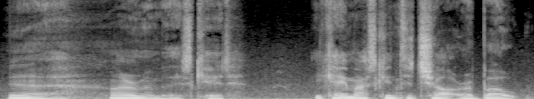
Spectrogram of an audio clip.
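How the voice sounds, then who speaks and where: Guy acting a tired gruff harbour master, middle-aged man, blunt and wary, audio drama. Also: medium pitch, animated, normal speed, a little mellow, a little hiss or hum, close to an everyday voice. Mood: matter-of-fact.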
